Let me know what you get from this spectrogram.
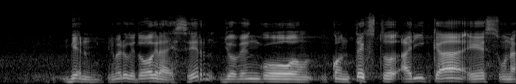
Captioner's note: speaking Spanish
